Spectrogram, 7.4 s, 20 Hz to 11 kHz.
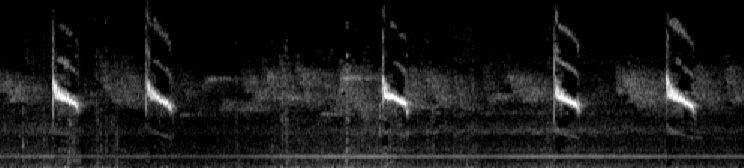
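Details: Female white-eye, new bird of 2020, in kick mộc là líu calling. Five high, sharp, down-slurred whistles at irregular one- to two-second gaps rise over a steady hiss and a low continuous tone.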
